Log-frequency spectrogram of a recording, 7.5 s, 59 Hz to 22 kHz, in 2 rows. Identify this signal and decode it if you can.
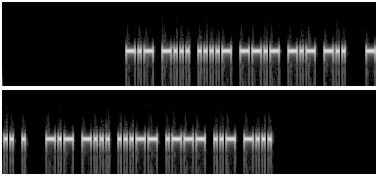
Morse code, heard as a keyed tone, about 40 wpm, 700 Hz. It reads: KB4QKD DE KB3JUB
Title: USA Callsign DE Callsign - 6 Characters - 40wpm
